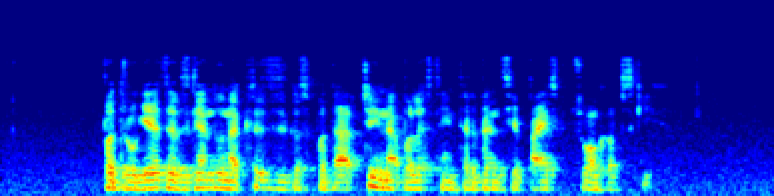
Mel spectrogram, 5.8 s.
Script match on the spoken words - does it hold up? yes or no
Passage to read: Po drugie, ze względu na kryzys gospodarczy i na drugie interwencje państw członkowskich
no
